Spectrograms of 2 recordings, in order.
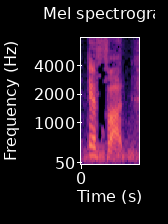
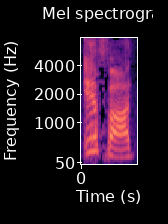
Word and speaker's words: ephod: Now the ephod, and it's in the English Bible, it's spelled E-P-H-O-D.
